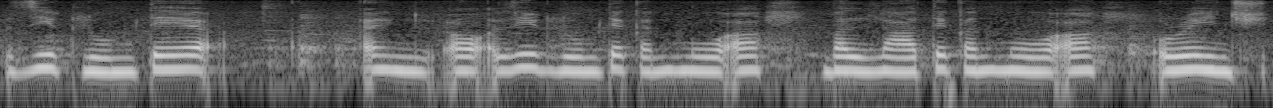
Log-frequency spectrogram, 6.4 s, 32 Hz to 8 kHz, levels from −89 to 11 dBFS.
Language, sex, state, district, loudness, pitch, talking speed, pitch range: Mizo, female, Mizoram, Aizawl, -15 LUFS, 220 Hz, 140 wpm, 215-230 Hz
